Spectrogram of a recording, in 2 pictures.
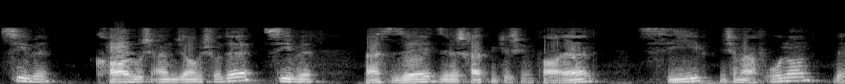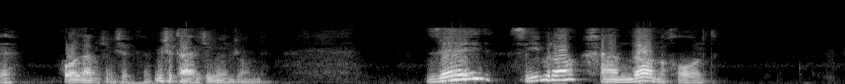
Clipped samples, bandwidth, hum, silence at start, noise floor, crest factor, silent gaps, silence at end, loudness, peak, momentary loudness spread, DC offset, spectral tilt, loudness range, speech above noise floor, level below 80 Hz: under 0.1%; 5.8 kHz; none; 0.05 s; -62 dBFS; 14 dB; none; 1.4 s; -13 LUFS; 0 dBFS; 16 LU; under 0.1%; -10 dB/octave; 7 LU; 50 dB; -38 dBFS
